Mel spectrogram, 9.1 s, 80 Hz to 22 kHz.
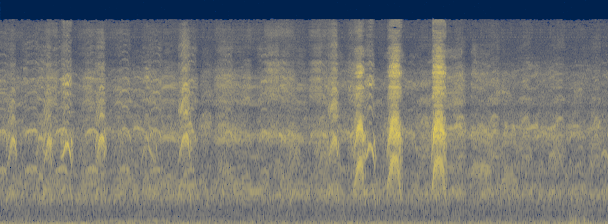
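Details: Black-headed gull at its nest holding one egg and one chick, filmed with a GoPro 4 camera: harsh, arched, harmonic calls, with a loud cluster of three around the middle, over steady low rumbling noise and fainter calls from other gulls.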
